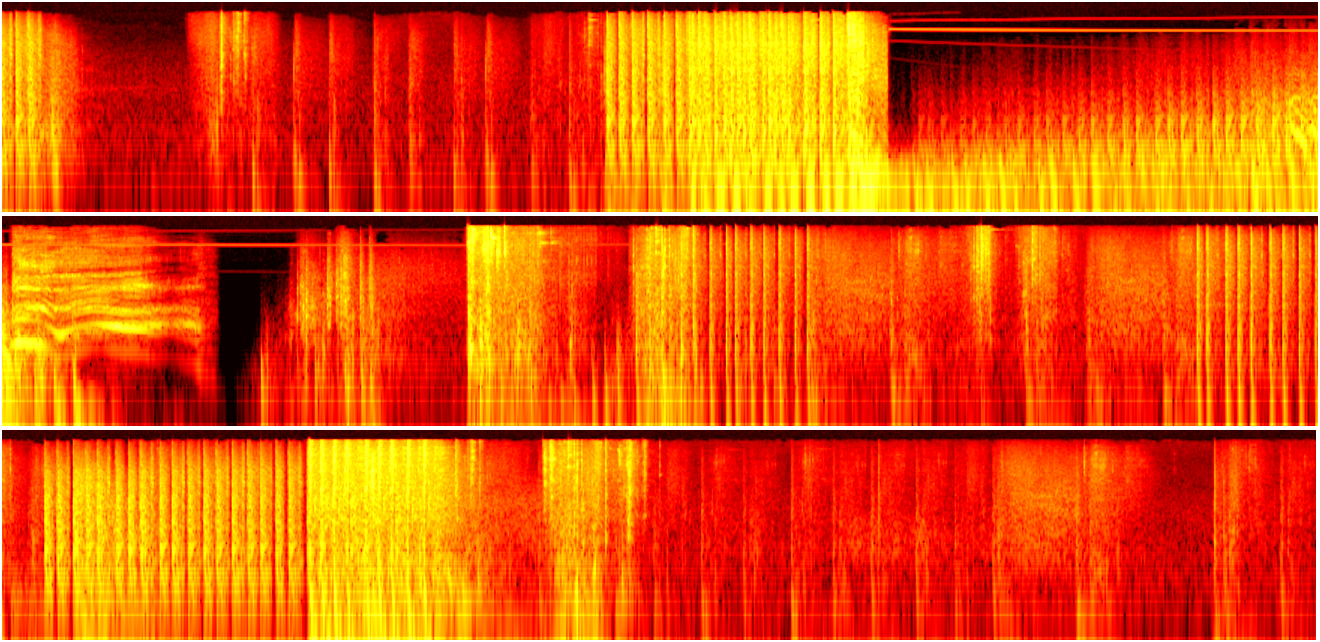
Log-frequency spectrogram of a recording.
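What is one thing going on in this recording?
Quick footsteps run over grass and gravel.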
